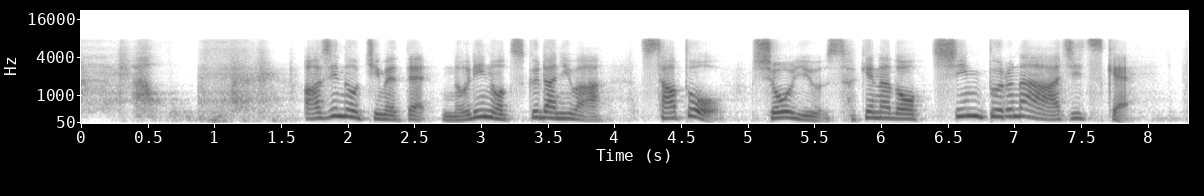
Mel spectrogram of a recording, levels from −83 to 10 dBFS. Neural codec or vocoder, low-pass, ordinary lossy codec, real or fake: codec, 16 kHz, 0.3 kbps, FocalCodec; none; none; fake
